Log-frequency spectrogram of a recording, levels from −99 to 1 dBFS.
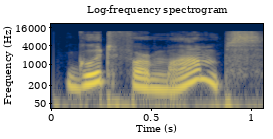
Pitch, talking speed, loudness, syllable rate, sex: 205 Hz, 170 wpm, -18 LUFS, 3.3 syllables/s, female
